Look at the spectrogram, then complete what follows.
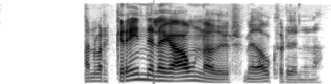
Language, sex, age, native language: Icelandic, male, 20-29, Icelandic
